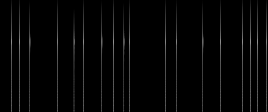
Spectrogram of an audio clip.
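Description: Key-press clicks from a Gboard on-screen keyboard as someone types: about fifteen short, sharp ticks in uneven runs, with silence between them.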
